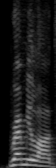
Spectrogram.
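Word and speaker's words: remoulade: Remulad sauce. People are like, "You you need to learn how to pronounce that." In the United States, that's remulad.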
